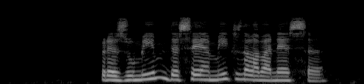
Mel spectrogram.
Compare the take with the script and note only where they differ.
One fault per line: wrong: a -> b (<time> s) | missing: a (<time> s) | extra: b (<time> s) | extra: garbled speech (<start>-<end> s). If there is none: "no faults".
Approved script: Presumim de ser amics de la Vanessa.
no faults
